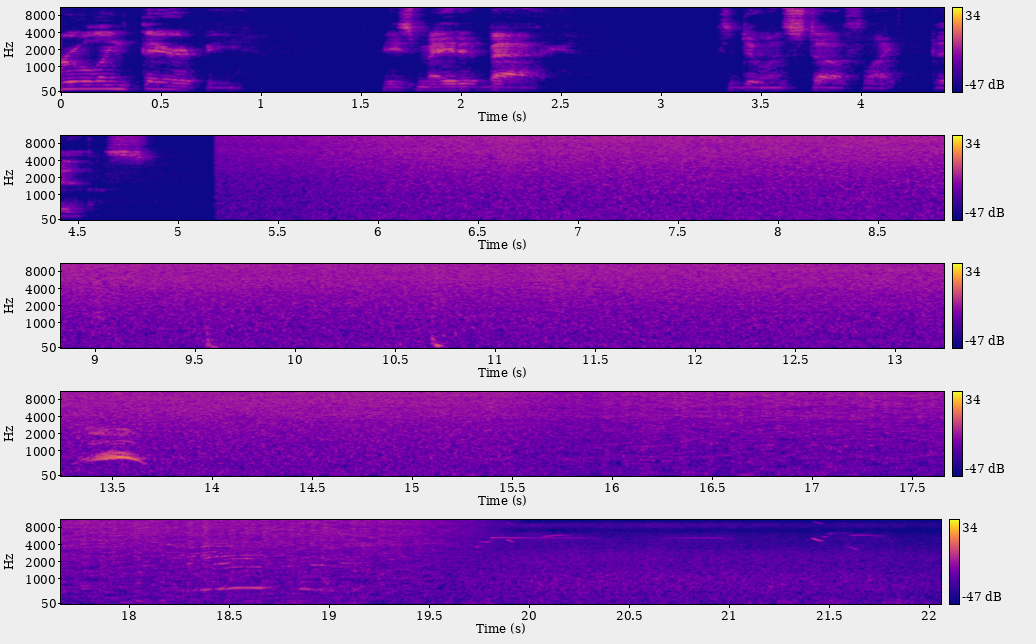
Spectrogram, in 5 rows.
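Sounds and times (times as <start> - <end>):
waterfall and river rushing: 5.2 - 19.8
person calling out loudly: 13.3 - 13.8
faint bird chirps: 19.7 - 21.9.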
